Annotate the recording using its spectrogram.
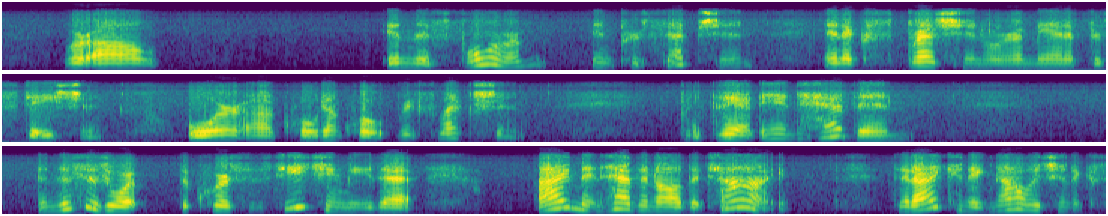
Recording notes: ACIM Daily Conference Call.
